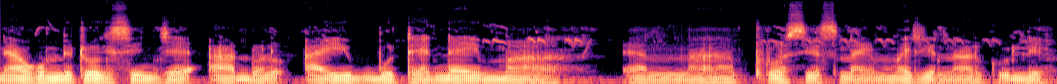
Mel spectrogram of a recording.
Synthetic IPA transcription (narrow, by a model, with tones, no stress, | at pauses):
nɛ˨a˨˦ku˦mi˦to˦ki˨si˦n˦t͡ʃɛ˨ʔa˨dɔ˨la˨ji˦bu˨te˨nɛ˦ji˨ma˦ | ɛ˦nːa˦pɾo˦se˨sna˨i˨ma˦ɾi˨na˨˦ɾku˦le˨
